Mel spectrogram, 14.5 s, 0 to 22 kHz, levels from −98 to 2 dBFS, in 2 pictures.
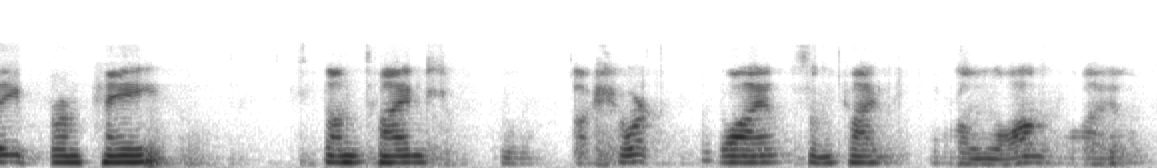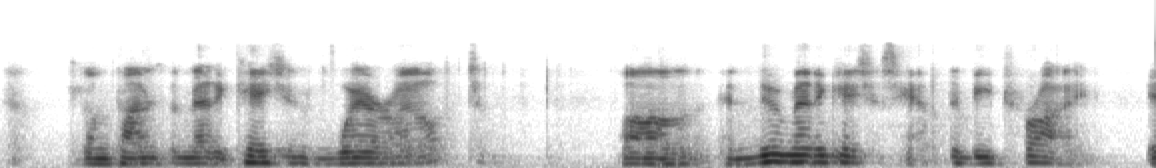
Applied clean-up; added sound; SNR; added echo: neural mask model DeepFilterNet 3.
